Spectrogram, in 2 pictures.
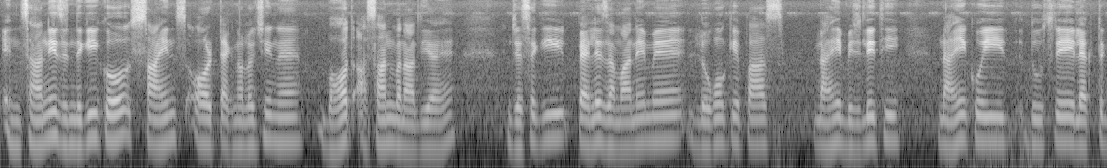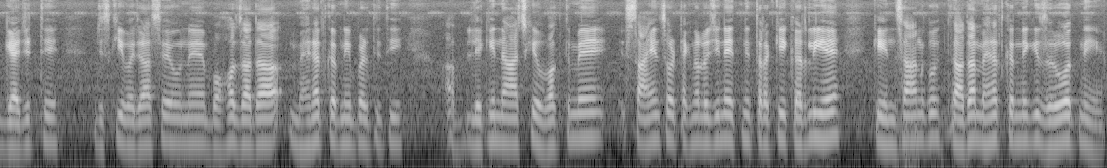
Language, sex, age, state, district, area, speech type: Urdu, male, 18-30, Uttar Pradesh, Aligarh, urban, spontaneous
